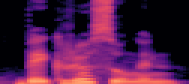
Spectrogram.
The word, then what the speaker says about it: Begrüßungen: Ingat U dan umlaut titik 2 itu diucapkan seperti mengucapkan seolah-olah mengucapkan huruf I, tapi yang kita ucapkan U, begrü, yang seperti huruf B.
